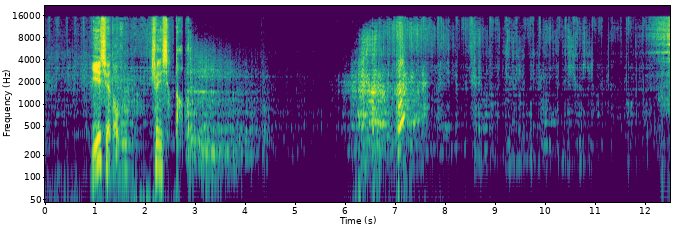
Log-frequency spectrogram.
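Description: A young woman speaks sharply up close.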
